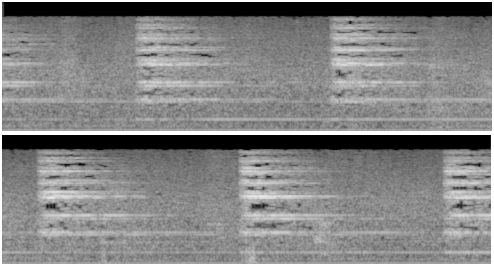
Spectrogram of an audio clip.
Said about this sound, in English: For whom does the bell... What is that?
